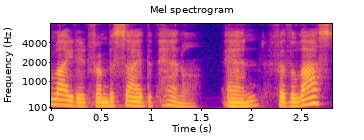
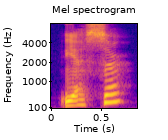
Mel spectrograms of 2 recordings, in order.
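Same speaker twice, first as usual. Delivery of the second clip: higher-pitched dutiful servant's reply; 4 semitones higher than usual. A narrator's reading. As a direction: answer obediently with a questioning lift. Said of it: "She answered dutifully".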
